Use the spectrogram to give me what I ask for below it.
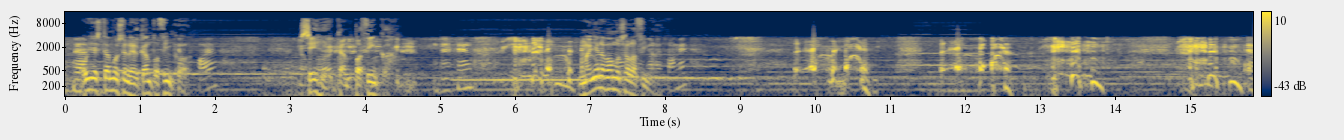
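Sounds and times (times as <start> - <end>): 
speech: 0.1 - 2.3, 3.1 - 8.5, 9.7 - 10.9, 11.7 - 13.9, 15.3 - 15.8
people coughing and clearing throats at high altitude camp: 5.8 - 6.9, 9.7 - 10.9, 11.5 - 14.1, 14.8 - 15.8.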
